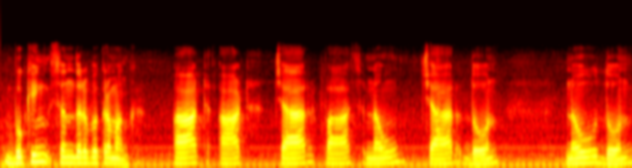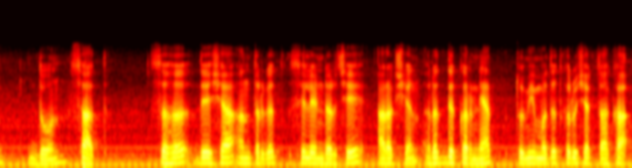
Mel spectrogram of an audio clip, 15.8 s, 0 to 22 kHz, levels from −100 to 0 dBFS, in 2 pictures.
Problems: none marked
